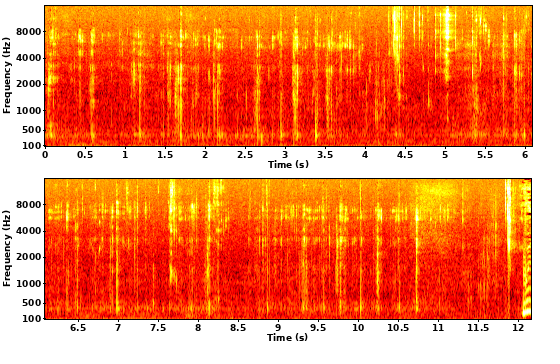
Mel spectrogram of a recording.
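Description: Close-miked chewing of soft boiled pelmeni dumplings in cheese sauce: a run of small, irregular wet mouth clicks.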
